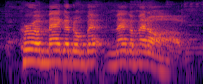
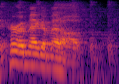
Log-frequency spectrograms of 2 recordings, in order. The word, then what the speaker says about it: Kuramagomedov: So let's get right into this, starting off with the welterweight fight between John Doomsday Howard and Ramazan Kuramagomedov. What is it? Yeah, I said it right. Kuramagomedov.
